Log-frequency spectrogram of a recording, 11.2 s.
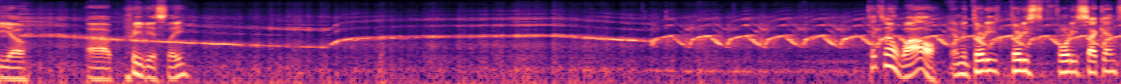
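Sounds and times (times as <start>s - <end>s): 
speech: 0.0s - 2.0s, 8.7s - 11.2s
police car siren: 0.0s - 11.2s.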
